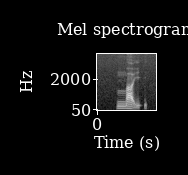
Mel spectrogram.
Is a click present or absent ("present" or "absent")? absent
